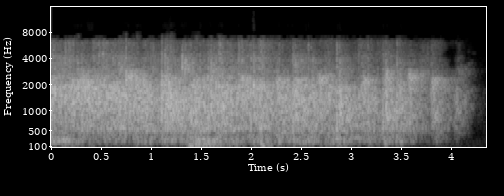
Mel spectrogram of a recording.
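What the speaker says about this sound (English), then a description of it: "Okay, we can clap." Sustained audience applause at an academic student symposium, a dense wash of many hands clapping steadily and loudly before tapering off at the end.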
